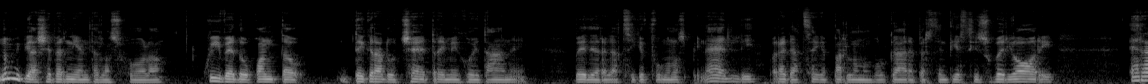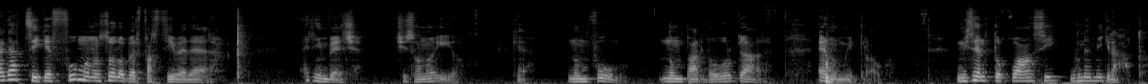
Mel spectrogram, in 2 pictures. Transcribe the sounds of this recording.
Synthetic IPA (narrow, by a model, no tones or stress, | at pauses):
nomːipjaːt͡ʃepernjɛnt̪elaskwɔːla | kwiveːd̪okwant̪a | d̪eɡɾaːd̪ot͡ʃɛt̪ɾaimjɛjkoet̪aːnḛḭ | vɛːd̪oiɾaɡa̰t̪sːik̟efːuːmanospḭnʔɛlːiɾaɡat̪sːek̟epːarlanovulɡaːɾepersent̪irsisupeɾjoːɾi | eraɡat̪sːikefːuːmanosoːloperfarsived̪ɛ̰ːɾ | ed̪iɱveːt͡ʃe̥ | t͡ʃisɔːnoḭːo̰ | k̟ḛ | nːoɱfuːmo | nomparlovulɡaːɾeenːomːiɖɾɔ̰ːɡ̥ʊ̥ | misɛnt̪okwaːziunemiɡɾaːt̪o̥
